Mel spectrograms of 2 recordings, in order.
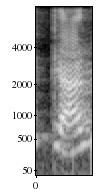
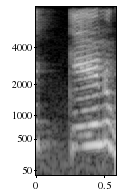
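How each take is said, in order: First: कैन said with an open "ae" vowel, like English can; कैन with the wide "ae" sound, the version to avoid; कैन said like the English word can; wrong vowel. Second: केन said with a closed "e" vowel, like cane; केन with the narrow "e" sound, the right version; केन rhymes with English cane; correct vowel. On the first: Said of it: "मैं इसे कैन नहीं बोल रही हूँ". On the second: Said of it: "मैं इसे केन बोल रही हूँ". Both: Shown as a demonstration.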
